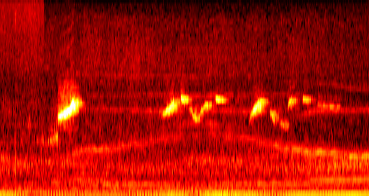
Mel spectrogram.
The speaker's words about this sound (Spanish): Empecé a escuchar silbidos, lejanos.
